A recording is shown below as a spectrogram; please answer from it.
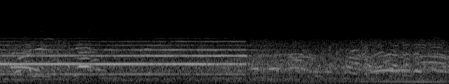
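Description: A vehicle horn sounding one long, steady note that cuts off about two and a half seconds in, with voices chattering behind it.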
